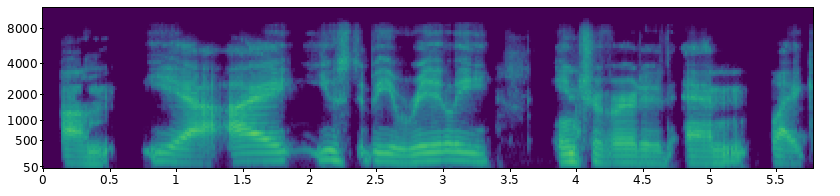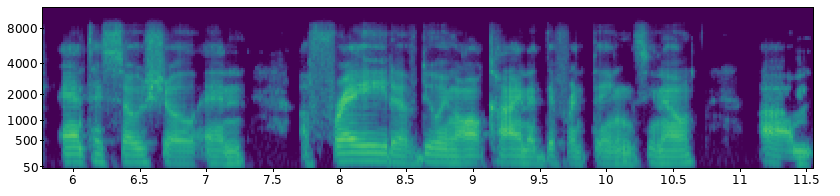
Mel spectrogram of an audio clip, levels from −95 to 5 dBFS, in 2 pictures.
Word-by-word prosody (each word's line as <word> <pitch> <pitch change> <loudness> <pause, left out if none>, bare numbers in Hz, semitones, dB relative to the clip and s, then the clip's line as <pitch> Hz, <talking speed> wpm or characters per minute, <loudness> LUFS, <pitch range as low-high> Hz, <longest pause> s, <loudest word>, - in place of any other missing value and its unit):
Um 95 -3 -1 0.3
yeah, 115 -5 0
I 130 +2 +3
used 150 - -3
to 120 - -8
be 130 -2 -1
really 130 +2 0 0.5
introverted 110 -4 -1
and, 100 0 -2 0.2
like, 100 +2 -3
antisocial 115 -4 +1
and 95 -2 -2 0.4
afraid 130 -1 +4
of 105 -4 -2
doing 110 -4 0
all 105 +1 +3
kinda 105 -2 +3
different - - -6
things, - - -3
you - - -6
know? 100 +1 +2 0.5
Um, 95 -2 0
110 Hz, 115 wpm, -27 LUFS, 100-130 Hz, 0.5 s, afraid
